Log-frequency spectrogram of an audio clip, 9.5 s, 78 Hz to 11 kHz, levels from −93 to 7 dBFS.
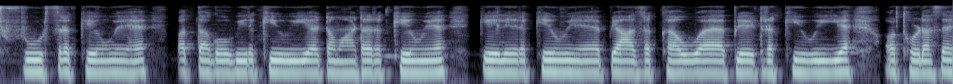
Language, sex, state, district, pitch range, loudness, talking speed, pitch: Hindi, female, Bihar, West Champaran, 155-160 Hz, -18 LUFS, 175 wpm, 155 Hz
